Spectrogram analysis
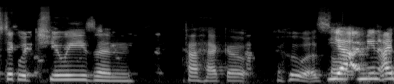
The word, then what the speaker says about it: Chahoua: So the reason that it switched from Chahhua to cahooa is just because of how it should be pronounced in the Latin that is used for like biological Latin.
